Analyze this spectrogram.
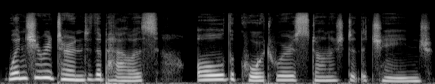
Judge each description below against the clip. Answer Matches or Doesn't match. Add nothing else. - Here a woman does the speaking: Matches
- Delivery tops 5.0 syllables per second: Matches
